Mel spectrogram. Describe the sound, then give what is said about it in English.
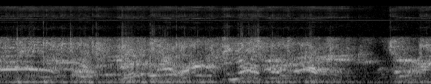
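A dense basketball crowd roars and shouts continuously, loud, with overlapping voices rising in protest after a charging foul is drawn, and a brief dip near the end. “A lot of barking from the Prentice crowd.”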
